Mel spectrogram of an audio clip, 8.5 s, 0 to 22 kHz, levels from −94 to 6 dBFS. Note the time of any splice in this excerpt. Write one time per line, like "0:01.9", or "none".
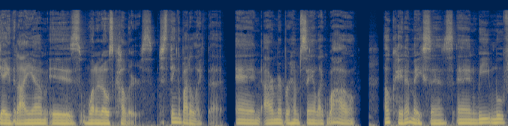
0:06.3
